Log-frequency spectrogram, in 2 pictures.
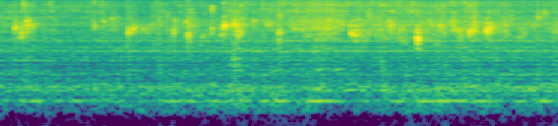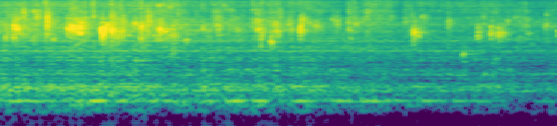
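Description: Warm water poured over the ears during ear washing, a steady, soft trickling splash that runs without a break and stays fairly faint throughout.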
